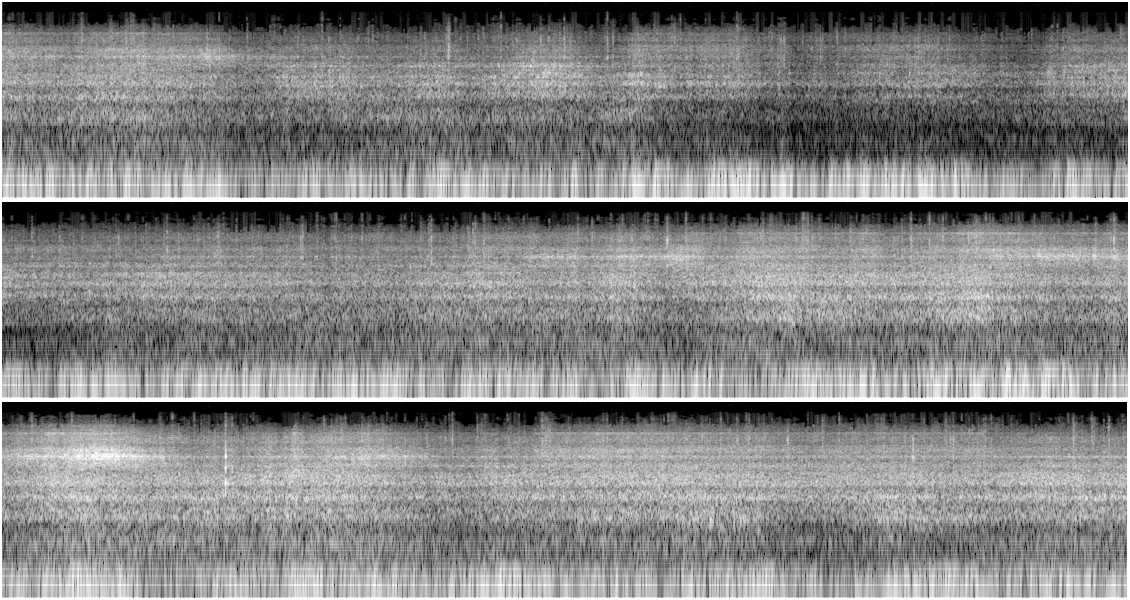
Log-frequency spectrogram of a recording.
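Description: Skis hiss and scrape over packed snow.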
